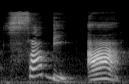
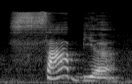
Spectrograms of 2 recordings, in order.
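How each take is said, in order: First: The stress falls on the last syllable. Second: The stress falls on the first syllable. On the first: A songbird. "percebemos o acento agudo na última letra" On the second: A very intelligent person. "percebemos o acento agudo na letra A, que segue o S"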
